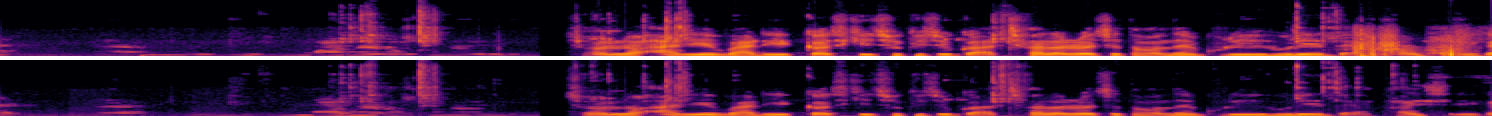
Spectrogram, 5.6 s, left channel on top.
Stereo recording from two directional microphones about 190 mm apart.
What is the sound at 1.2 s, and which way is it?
Speech, 40° right (ahead or behind).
